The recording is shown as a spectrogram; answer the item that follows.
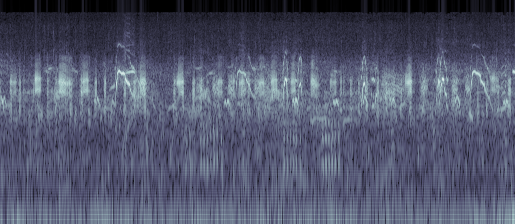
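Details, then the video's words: A crowd of teal keeps up a busy clamor of overlapping nasal quacks and honks, with thin whistled notes rising and falling through it, steady for the whole stretch. "Teal duck Sound"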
